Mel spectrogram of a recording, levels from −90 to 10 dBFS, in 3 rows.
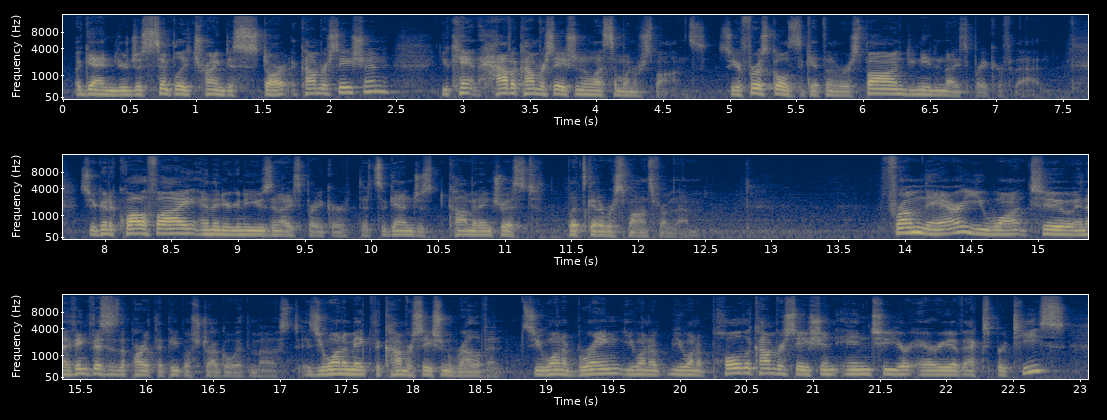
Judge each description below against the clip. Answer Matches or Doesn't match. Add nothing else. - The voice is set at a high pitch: Doesn't match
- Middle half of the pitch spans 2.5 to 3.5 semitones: Doesn't match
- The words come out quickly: Matches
